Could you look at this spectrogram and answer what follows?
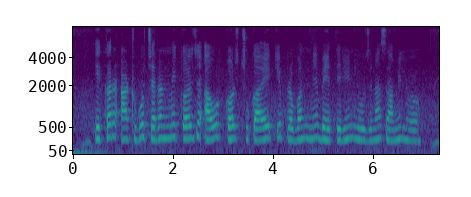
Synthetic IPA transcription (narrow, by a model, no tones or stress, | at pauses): eːkəɾaːʈʰɡot͡ʃəɾənmẽkəɾd͡ʒaʊɾkəɾd͡ʒt͡ʃʊkaːekepɾɐbə̃nd̪mẽbɛɦt̪əɾiːnjoːd͡ʒnaʃaːmɪlɦɛː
